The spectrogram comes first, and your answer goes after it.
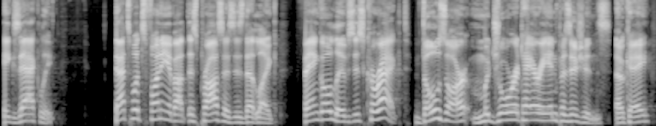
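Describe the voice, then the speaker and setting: A man's voice: on the high side, lively intonation, moderate pace, dry recording, clean studio sound. A man streaming a reaction, ranting heatedly about politics with heavy swearing and emphatic repetition. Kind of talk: live-stream reaction rant.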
